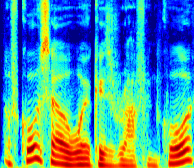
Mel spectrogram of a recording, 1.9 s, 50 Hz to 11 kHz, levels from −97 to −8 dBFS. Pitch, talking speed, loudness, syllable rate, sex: 135 Hz, 245 wpm, -14 LUFS, 5.1 syllables/s, male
